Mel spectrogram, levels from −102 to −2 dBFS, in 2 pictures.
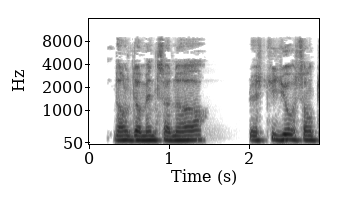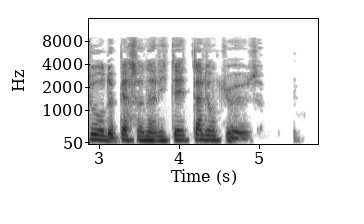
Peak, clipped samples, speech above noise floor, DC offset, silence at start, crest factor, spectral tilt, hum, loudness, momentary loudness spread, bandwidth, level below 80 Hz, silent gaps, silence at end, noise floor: -6 dBFS; under 0.1%; 53 dB; under 0.1%; 0.3 s; 16 dB; -7 dB/octave; none; -22 LUFS; 10 LU; 9.2 kHz; -58 dBFS; none; 0.75 s; -74 dBFS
